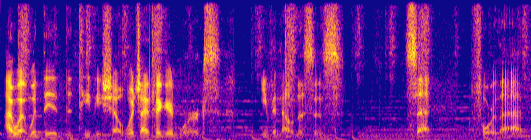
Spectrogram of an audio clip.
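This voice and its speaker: A man's voice: deep voice, normal speed, over music. A young man hosting a livestream in casual, jokey, self-deprecating group chat. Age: young adult. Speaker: host of a live script-reading stream.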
